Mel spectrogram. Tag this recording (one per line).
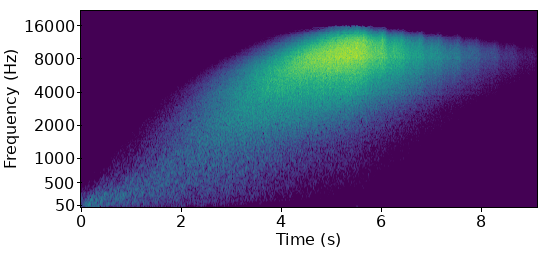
Sweep
Raiser
Build-Up-Noise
